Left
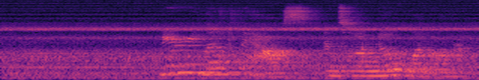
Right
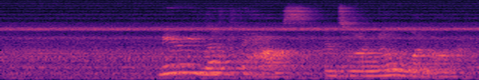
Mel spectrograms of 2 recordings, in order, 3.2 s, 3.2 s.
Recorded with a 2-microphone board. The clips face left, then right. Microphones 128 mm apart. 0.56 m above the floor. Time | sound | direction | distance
1.0 | a woman speaking | 45° right (ahead or behind) | 3 m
